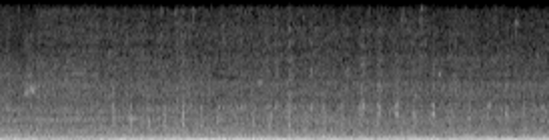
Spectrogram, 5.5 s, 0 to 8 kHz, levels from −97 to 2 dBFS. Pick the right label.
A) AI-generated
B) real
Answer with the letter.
A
